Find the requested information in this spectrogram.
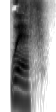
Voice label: "with", English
